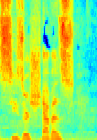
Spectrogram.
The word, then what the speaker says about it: Cesar Chavez: We are out on the road at El Burrito Mercado on Cesar Chavez. Is that how you say it, Melissa? – Yes, you C- said it perfectly.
